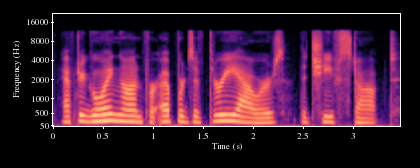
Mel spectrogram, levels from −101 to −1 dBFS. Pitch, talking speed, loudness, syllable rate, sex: 190 Hz, 190 wpm, -18 LUFS, 4.4 syllables/s, female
